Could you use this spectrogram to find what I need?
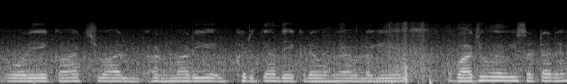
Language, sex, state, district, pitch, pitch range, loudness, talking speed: Hindi, male, Maharashtra, Solapur, 150 Hz, 150-160 Hz, -18 LUFS, 115 wpm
